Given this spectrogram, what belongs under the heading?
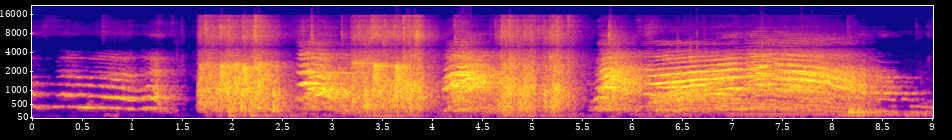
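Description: An Indonesian school class performs a rhythmic spirit clap, bursts of children's clapping and shouted chanting in several phrases with pauses between, loud and close, opening with a teacher's voice.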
